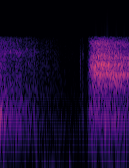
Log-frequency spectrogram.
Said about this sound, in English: Take a deep breath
